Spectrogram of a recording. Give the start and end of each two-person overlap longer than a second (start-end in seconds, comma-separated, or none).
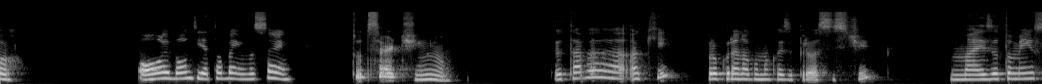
none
